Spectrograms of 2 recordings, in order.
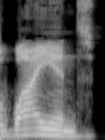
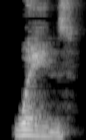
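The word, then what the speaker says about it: Wayans: Williams as Harvey D it does have the wans uh Marlin wans as Robin like it does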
